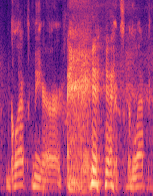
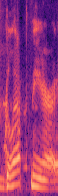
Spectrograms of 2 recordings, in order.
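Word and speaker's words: Gleipnir: no one pronounces correctly the glyph near glepmier everyone in the game is like cleveland columbus no it's it's glepnir it's literally bonus intelligence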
